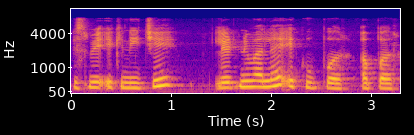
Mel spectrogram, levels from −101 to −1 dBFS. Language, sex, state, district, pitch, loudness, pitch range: Hindi, female, Chhattisgarh, Raipur, 220 Hz, -14 LUFS, 200-255 Hz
